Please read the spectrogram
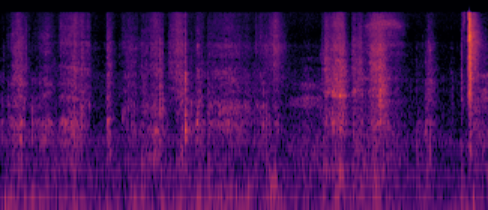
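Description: Faint handling noises: light rubbing and small clicks, with one sharper click about six seconds in.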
